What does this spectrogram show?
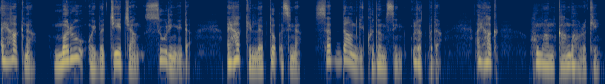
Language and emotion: Manipuri, fearful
